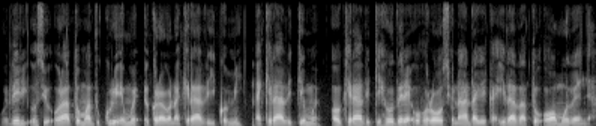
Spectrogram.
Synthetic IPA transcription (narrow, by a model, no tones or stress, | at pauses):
hoðeɾiʔosjɔ̰ʔoɾatomaðukuɾeʔemwɛʔekɔɾaɣɔnakeɾaðiːko̰mina̰keɾaðikemwɛɔkeɾaðikeɦoðeɾɛ̰ʔoɦɔɾɔosjɔnaːdaɣeka̰ʔiðaðatoʔɔamoðɛɲa̰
